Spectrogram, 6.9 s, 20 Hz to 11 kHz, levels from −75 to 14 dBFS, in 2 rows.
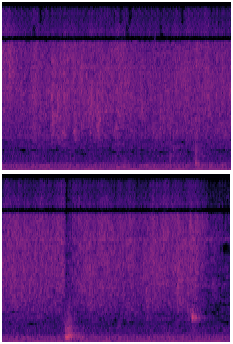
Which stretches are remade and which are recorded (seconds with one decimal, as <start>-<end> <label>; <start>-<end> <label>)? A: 0.0-0.7 recorded; 0.7-1.7 remade; 1.7-3.0 recorded; 3.0-6.9 remade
